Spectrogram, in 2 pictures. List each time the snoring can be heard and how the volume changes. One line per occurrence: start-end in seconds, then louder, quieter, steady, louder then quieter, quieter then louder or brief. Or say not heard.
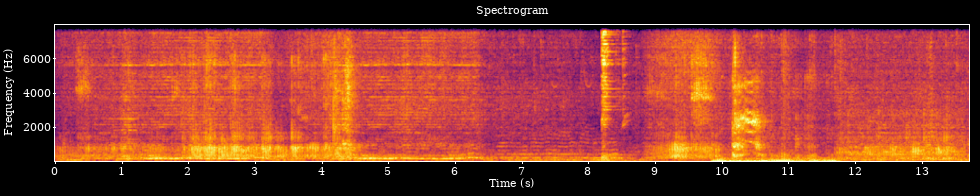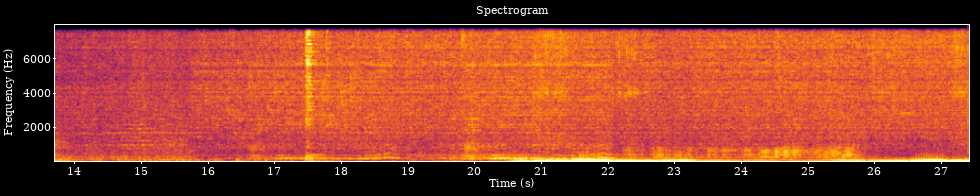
not heard.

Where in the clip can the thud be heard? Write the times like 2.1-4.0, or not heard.
8.2-8.7, 17.4-17.9.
